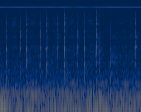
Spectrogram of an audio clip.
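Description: Faint, quick clicks and taps of a stylus writing on a tablet, several to a second at uneven spacing.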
